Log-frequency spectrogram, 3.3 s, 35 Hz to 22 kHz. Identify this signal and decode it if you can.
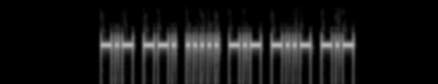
Morse code, heard as a keyed tone, about 44 wpm, 700 Hz. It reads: KG5KXK
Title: USA Call Signs 45wpm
